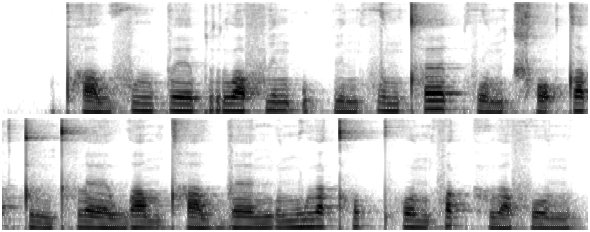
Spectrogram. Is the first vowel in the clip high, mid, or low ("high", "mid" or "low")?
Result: low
